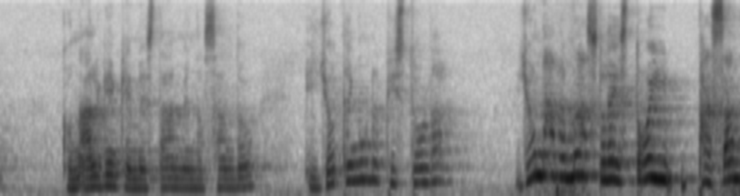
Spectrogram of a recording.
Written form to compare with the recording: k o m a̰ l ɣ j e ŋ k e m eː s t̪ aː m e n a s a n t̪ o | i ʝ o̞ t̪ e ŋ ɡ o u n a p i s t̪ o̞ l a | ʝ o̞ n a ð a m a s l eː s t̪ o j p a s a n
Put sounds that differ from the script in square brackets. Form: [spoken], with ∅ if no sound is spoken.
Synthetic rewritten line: k o [n] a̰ l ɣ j e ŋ k e m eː s t̪ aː m e n a s a n [d̪] o | i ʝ o̞ t̪ e ŋ ɡ o u n a p i s t̪ o̞ l a | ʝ o̞ n a ð a m a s l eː s t̪ o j p a s a n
